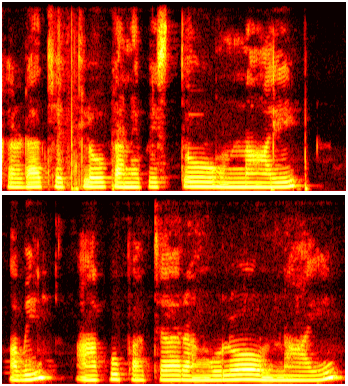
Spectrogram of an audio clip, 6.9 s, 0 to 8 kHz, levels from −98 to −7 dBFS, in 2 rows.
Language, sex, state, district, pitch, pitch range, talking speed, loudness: Telugu, female, Telangana, Mahabubabad, 195 Hz, 190-205 Hz, 80 wpm, -17 LUFS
